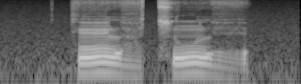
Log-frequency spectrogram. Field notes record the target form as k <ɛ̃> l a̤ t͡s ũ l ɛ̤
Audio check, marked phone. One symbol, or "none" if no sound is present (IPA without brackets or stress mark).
ɛ̃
